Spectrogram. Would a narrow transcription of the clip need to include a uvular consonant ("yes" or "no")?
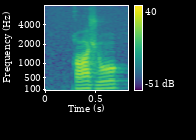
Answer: yes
